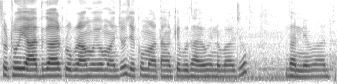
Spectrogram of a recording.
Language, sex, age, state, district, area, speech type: Sindhi, female, 30-45, Uttar Pradesh, Lucknow, urban, spontaneous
